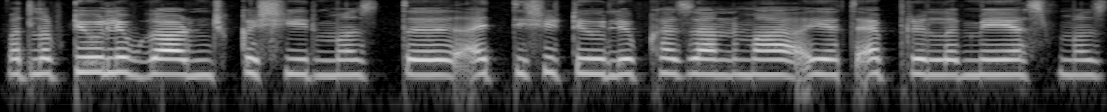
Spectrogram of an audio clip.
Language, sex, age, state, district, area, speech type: Kashmiri, female, 18-30, Jammu and Kashmir, Pulwama, rural, spontaneous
